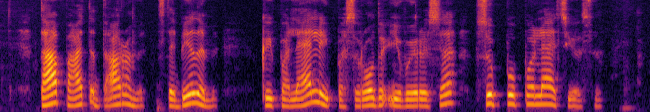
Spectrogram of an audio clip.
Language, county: Lithuanian, Šiauliai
